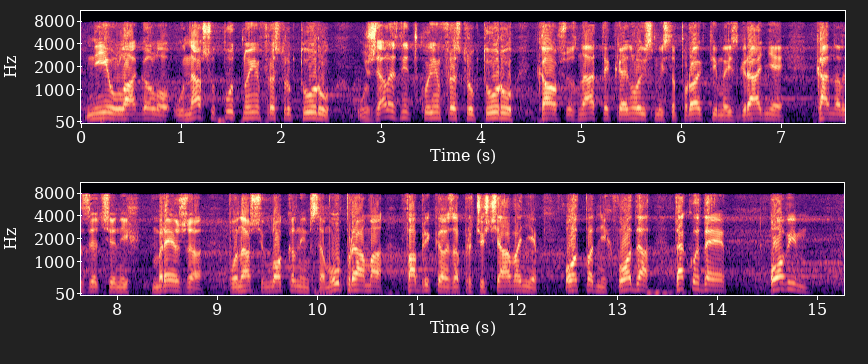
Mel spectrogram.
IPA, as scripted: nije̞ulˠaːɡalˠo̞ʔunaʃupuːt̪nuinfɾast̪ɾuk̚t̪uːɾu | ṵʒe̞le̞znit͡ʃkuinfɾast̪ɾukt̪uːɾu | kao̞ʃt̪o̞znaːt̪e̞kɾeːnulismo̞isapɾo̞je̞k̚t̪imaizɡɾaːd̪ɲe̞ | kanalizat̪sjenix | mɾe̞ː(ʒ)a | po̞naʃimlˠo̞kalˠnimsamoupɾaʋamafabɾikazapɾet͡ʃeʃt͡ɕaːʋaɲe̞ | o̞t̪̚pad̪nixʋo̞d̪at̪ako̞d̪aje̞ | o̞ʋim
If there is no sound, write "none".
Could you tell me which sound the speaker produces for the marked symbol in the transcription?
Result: ʒ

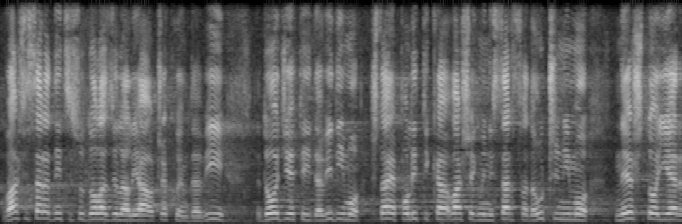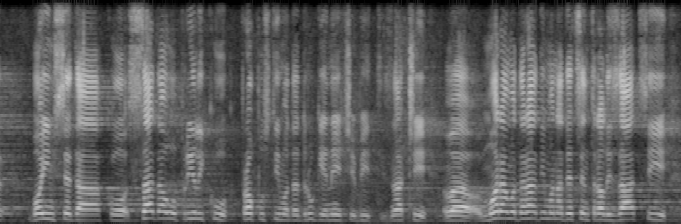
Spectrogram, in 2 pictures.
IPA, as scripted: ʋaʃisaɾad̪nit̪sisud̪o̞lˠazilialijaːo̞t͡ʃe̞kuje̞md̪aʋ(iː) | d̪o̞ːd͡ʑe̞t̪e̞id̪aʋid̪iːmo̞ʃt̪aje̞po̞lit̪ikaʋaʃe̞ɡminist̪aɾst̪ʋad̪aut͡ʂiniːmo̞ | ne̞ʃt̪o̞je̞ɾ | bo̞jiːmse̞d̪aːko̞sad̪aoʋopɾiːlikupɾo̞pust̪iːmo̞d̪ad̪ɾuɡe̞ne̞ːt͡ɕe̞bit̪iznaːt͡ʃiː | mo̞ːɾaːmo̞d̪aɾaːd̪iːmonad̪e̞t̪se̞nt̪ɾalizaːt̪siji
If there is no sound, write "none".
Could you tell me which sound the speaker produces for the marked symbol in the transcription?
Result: iː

